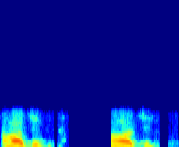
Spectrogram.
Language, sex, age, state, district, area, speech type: Nepali, female, 45-60, West Bengal, Darjeeling, rural, conversation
